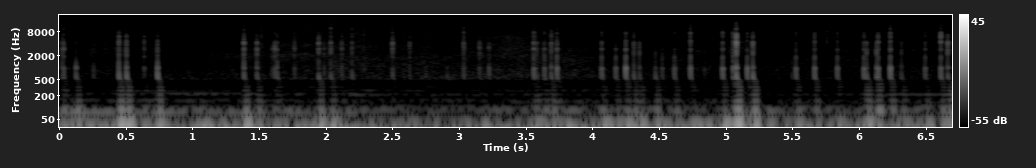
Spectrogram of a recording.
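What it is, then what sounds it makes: Wooden incense holder, tapped. Fingernails tap on the wooden part of an incense stick holder, giving a quick, irregular run of short, dry, clicky taps with bright edges. Each tap dies away almost at once over a steady low rumble.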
